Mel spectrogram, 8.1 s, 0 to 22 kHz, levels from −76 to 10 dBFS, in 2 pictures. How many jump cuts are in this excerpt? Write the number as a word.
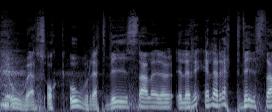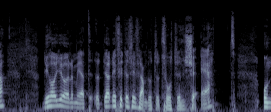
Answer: zero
